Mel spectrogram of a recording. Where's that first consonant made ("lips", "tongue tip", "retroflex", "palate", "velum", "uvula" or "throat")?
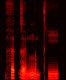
throat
